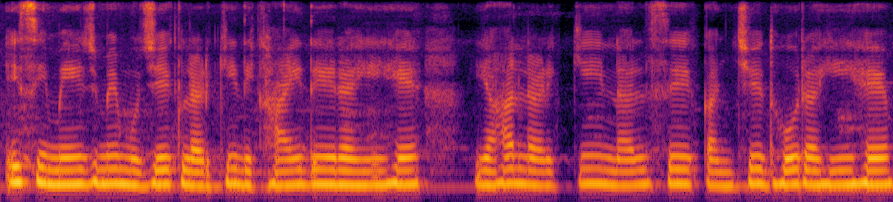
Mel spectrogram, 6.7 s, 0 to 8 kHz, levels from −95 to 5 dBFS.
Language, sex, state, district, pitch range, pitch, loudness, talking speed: Hindi, female, Jharkhand, Sahebganj, 170-180 Hz, 175 Hz, -17 LUFS, 160 wpm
